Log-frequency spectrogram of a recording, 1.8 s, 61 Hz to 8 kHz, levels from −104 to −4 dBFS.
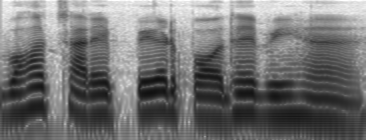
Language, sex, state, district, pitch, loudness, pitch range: Hindi, male, Jharkhand, Garhwa, 150 Hz, -16 LUFS, 140-155 Hz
